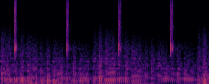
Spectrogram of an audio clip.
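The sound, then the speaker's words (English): Sustained chords open a music intro, with four crisp finger snaps landing at an even, steady pulse over the continuous harmonic backing. No voices. “So what I've done is I've duplicated the chords to the beginning and also the snaps. So it's this.”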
